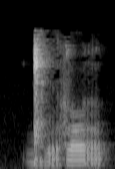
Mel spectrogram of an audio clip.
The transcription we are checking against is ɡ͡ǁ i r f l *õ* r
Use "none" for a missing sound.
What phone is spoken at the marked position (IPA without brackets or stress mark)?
o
